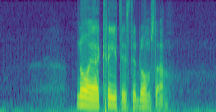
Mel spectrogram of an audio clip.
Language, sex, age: Norwegian, male, 22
